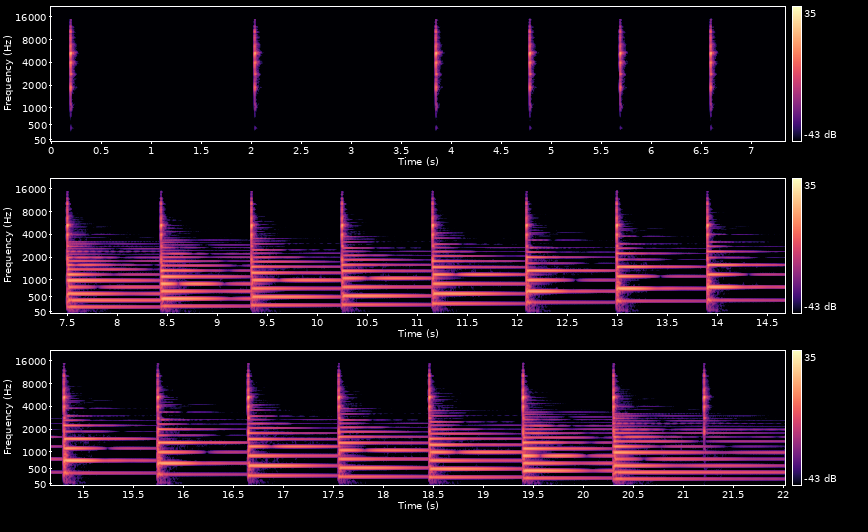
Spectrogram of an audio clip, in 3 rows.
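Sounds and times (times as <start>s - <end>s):
G major scale played: 7.5s - 22.0s.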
